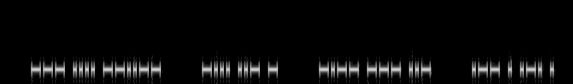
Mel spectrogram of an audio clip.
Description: Morse code, heard as a keyed tone, about 37 wpm, 700 Hz. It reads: OH, BUT YOU WERE
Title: 2x Word-Spacing - Sentences from Top 500 Words - 40wpm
